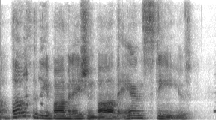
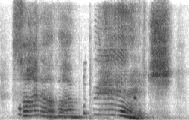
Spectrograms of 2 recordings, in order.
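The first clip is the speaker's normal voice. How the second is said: very high cry shouted from far away; 6 dB quieter than usual. Game master voices someone shouting from the hole in the wall, distant shout. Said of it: "distance shouting from the hole in the wall".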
